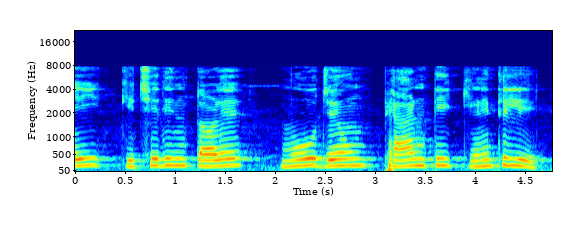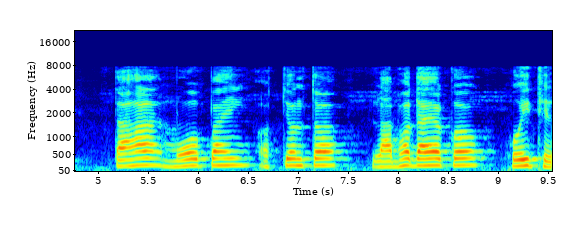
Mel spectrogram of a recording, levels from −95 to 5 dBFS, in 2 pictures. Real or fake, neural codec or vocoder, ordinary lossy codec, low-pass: fake; codec, 16 kHz, 4 kbps, FreqCodec, larger model; none; none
